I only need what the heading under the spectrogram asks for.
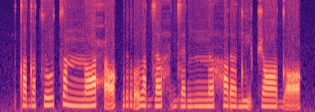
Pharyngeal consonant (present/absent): present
